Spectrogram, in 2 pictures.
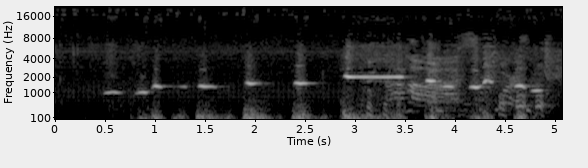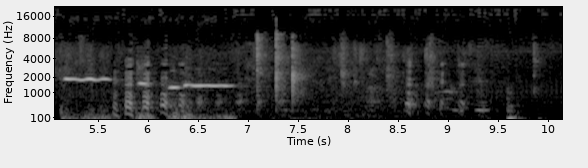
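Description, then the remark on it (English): Someone whistles a lively, melodic tune, with quick rising and falling notes in a steady phrase lasting several seconds, ending in quieter scattered tones. “And so I was wondering if you could whistle something in French.”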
